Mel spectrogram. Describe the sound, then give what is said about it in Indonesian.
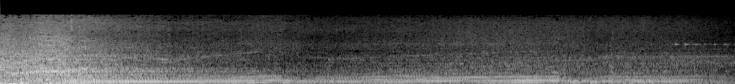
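A motorcycle engine revs as the bike rides away. Its pitch climbs, drops at a gear change, then climbs and drops again. The loud, steady drone gradually eases. “Dan motor kami pun semakin menjauh dari ruang himpunan itu.”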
